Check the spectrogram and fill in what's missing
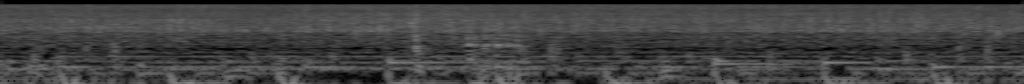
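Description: Red and green peppers with red onion going into a lightly oiled frying pan, a steady hissing sizzle with faint clattering and low rumbling underneath, no speech.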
